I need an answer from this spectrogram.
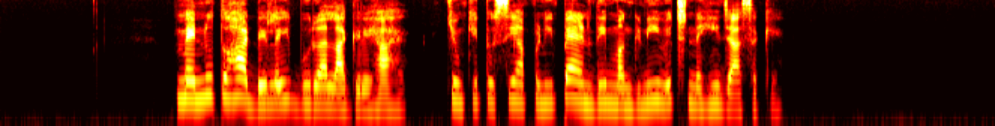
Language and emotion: Punjabi, sad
